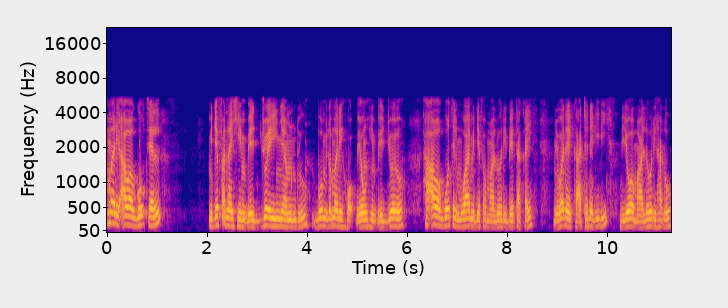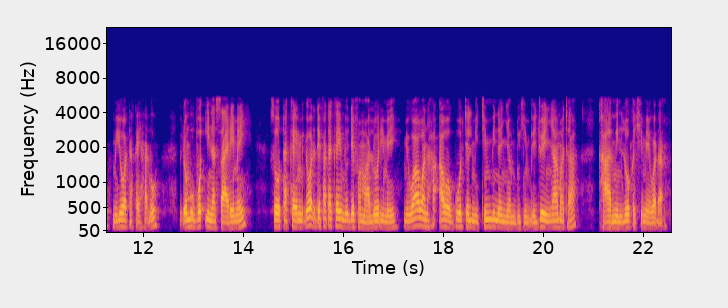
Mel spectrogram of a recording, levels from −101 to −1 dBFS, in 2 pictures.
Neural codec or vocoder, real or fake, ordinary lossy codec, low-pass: vocoder, 22.05 kHz, 80 mel bands, WaveNeXt; fake; none; 5.4 kHz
